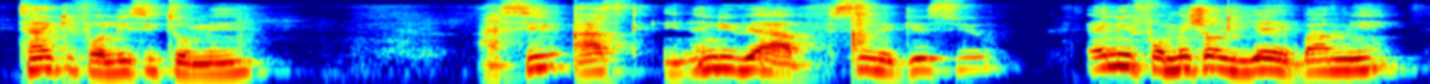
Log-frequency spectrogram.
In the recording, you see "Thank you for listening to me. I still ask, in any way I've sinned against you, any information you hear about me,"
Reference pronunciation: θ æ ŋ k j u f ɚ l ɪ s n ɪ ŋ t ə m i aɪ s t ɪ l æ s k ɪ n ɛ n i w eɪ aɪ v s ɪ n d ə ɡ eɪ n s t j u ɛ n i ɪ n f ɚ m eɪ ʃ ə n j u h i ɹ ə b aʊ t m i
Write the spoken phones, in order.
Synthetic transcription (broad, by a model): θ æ ŋ k j u f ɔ l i s ɪ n t ə m i aɪ s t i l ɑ s k ɪ n ɛ n i w eɪ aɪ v s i n ə ɡ eɪ n s t j u ɛ n i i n f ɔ m eɪ ʃ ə n j u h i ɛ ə b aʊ m i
